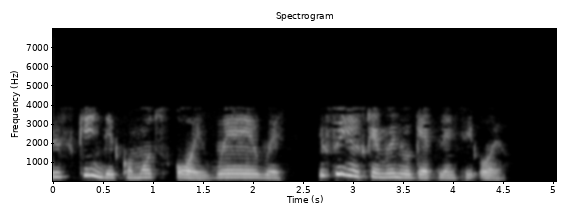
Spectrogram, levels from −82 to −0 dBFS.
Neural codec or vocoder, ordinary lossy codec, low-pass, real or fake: vocoder, 44.1 kHz, 128 mel bands every 256 samples, BigVGAN v2; AAC, 16 kbps; 7.2 kHz; fake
